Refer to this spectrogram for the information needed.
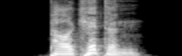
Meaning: dative plural of Parkett
- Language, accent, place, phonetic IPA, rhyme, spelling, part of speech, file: German, Germany, Berlin, [paʁˈkɛtn̩], -ɛtn̩, Parketten, noun, De-Parketten.ogg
